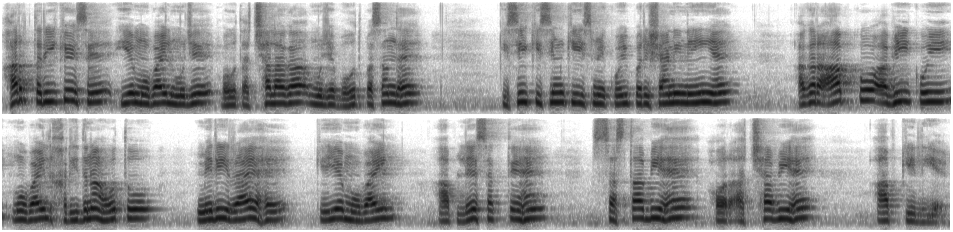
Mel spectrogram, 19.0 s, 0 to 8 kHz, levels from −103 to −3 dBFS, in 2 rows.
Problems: none marked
